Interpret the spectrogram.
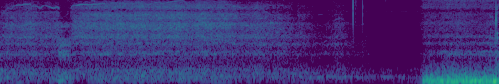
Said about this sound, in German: nehmen wir uns wieder gerade einen Moment Zeit, überhaupt erstmal anzukommen. Schnaufen mal tief ein und aus.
